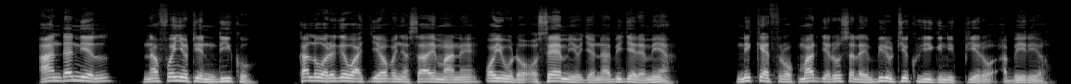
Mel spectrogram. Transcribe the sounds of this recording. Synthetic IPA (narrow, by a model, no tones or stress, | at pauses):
andaniel | nafwɛɲɔtjendiko | kalʊwɔɾɛɡɪwat͡ʃ̚d͡ʒɛhɔvaɲasajɛmanɛɔjʊdɔʔɔ̰sɛmɪɔd͡ʒanabɪd͡ʒɛɾɛmɪa | nɪkɛt̪ɾwɔkmard͡ʒɛɾusalɛmbiɾotjekohiɡnipjeɾoʔa̰bɪɾɪjɔ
